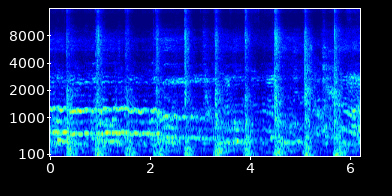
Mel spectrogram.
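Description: Sufi zikr: a group of men chanting together in unison while stamping barefoot on a wooden floor, the stamps falling evenly about one and a half times a second. A held chant note fades out about two seconds in, and the chanting goes on lower under the stamping.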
